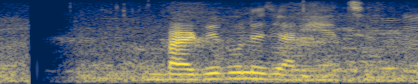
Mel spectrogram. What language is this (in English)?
Bangla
